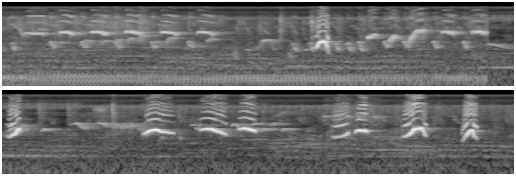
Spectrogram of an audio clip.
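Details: Female white-rumped shama voice, used to provoke males to sing: soft chattering, warbled notes over a low hum, then a run of loud, ringing, arched calls that grow denser toward the end.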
